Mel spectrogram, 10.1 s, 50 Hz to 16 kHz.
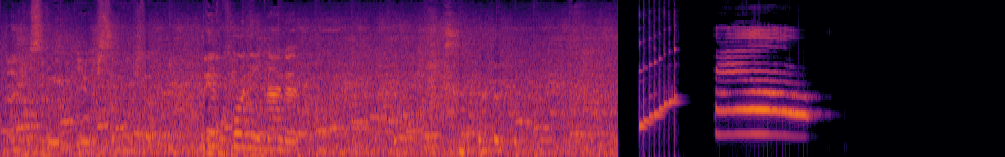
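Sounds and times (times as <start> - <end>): upward-gliding sound effect: 6.4 - 6.8
cat meowing: 7.2 - 8.4.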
